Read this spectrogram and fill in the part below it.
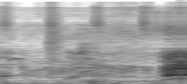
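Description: A Turkmen Alabai dog gives a short, close bark ending in a sharper yip, a single brief burst with faint softer sounds before it.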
